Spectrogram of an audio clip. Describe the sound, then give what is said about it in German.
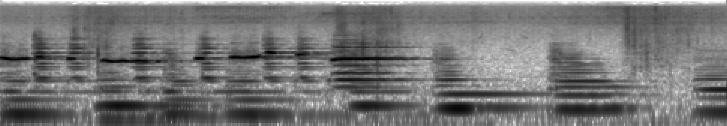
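A chick character in a children's audio play whistles a cheerful, pretty melody of clear, bright notes that step up and down in a lilting tune, over softer lower tones. “Küken pfeift eine hübsche, fröhliche Melodie, während Ferkel neben ihm immer langsamer wird.”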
